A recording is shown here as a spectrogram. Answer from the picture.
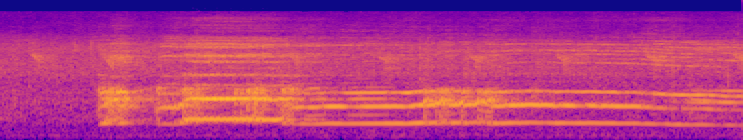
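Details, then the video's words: A Pelung chicken crows in a single prolonged, melodious call. It starts with short stepped syllables, then holds a sustained, ringing note with many overtones that sags gradually for several seconds. "Suara Merdu Ayam Pelung Berkokok"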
